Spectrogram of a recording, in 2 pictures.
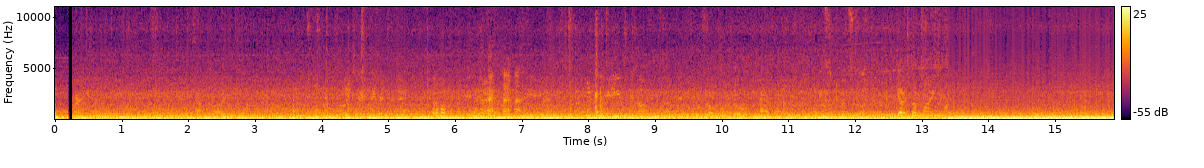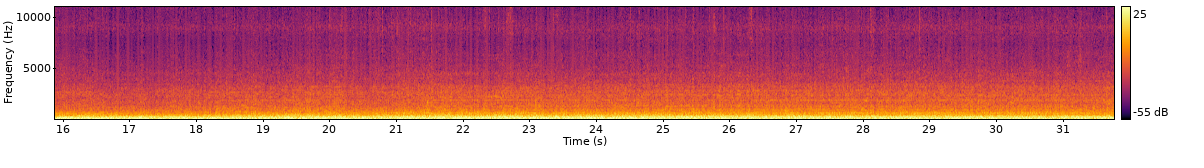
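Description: Passenger airliner's engines heard from inside the cabin, a steady hum while taxiing, then suddenly louder about 13 seconds in as takeoff power is applied. The loud, steady roar carries on through the takeoff roll and climb.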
